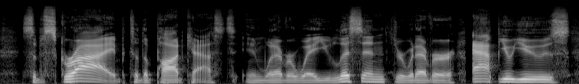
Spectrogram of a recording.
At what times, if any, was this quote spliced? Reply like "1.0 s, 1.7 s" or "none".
4.6 s

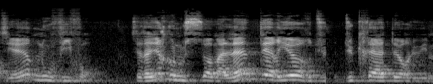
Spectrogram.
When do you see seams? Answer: 1.2 s, 3.3 s

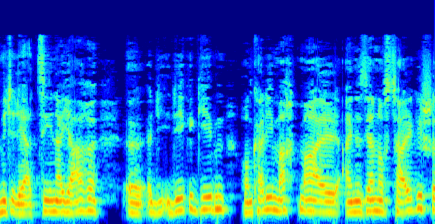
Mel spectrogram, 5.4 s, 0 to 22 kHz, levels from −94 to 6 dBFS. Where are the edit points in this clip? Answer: none

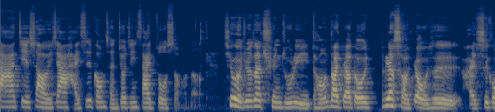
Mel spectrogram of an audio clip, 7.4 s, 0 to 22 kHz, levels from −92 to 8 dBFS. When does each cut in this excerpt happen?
none

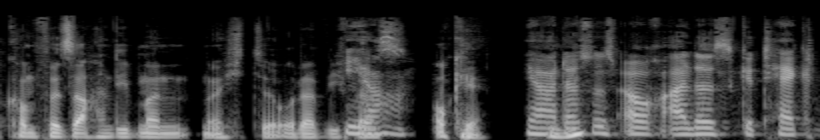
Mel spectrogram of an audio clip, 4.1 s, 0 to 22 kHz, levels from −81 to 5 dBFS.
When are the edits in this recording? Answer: 1.0 s, 1.7 s, 2.1 s, 3.1 s

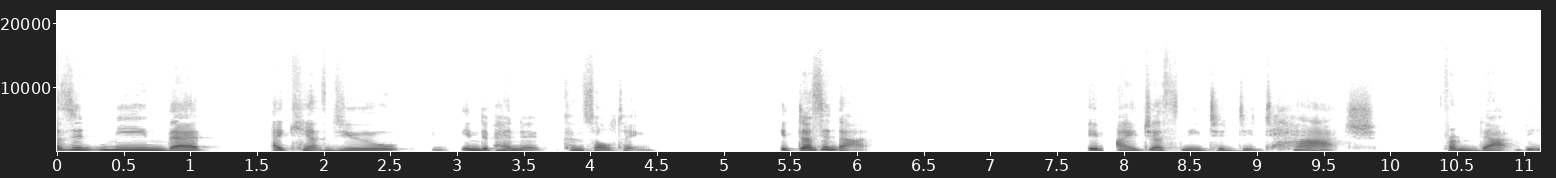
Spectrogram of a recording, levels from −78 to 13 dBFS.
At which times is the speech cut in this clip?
2.0 s, 5.9 s, 7.8 s

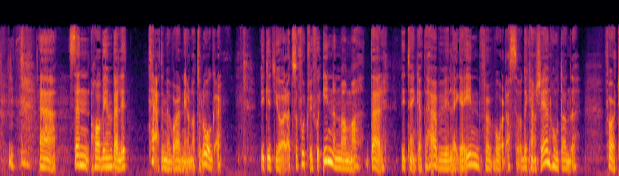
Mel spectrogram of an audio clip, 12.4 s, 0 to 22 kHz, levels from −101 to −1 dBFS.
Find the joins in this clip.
3.2 s, 8.8 s

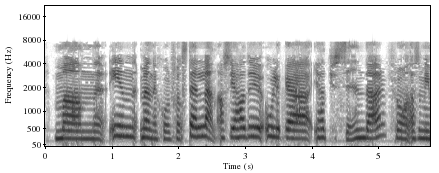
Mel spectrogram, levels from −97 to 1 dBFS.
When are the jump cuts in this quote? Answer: 1.0 s, 2.1 s, 4.2 s

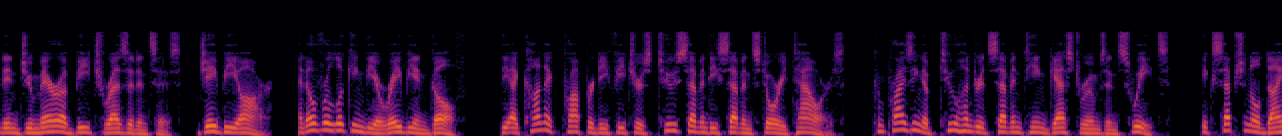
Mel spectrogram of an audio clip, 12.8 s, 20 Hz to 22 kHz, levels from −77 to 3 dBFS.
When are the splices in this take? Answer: none

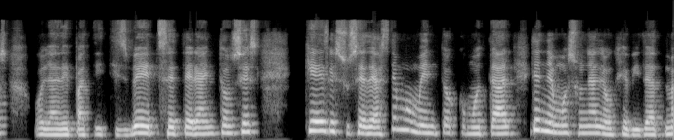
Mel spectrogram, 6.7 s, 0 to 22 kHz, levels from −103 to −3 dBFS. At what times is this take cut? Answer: 3.3 s, 3.9 s, 5.3 s

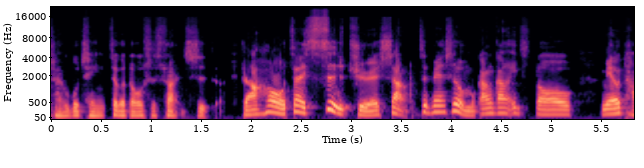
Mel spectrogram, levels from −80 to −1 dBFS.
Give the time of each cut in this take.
1.8 s

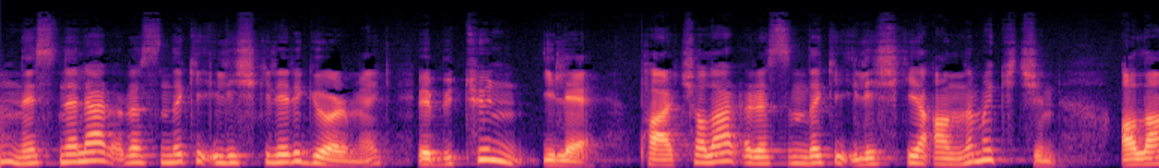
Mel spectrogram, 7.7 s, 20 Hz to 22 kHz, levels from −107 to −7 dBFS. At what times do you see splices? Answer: 2.7 s, 3.6 s

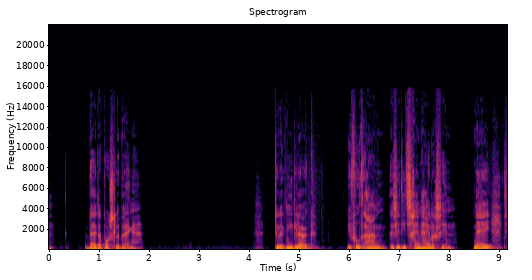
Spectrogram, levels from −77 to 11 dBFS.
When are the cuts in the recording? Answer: none

